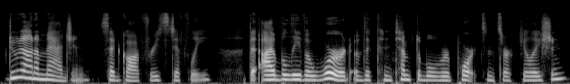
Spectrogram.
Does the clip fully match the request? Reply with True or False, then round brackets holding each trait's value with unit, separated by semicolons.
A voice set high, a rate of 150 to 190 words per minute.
True (210 Hz; 180 wpm)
